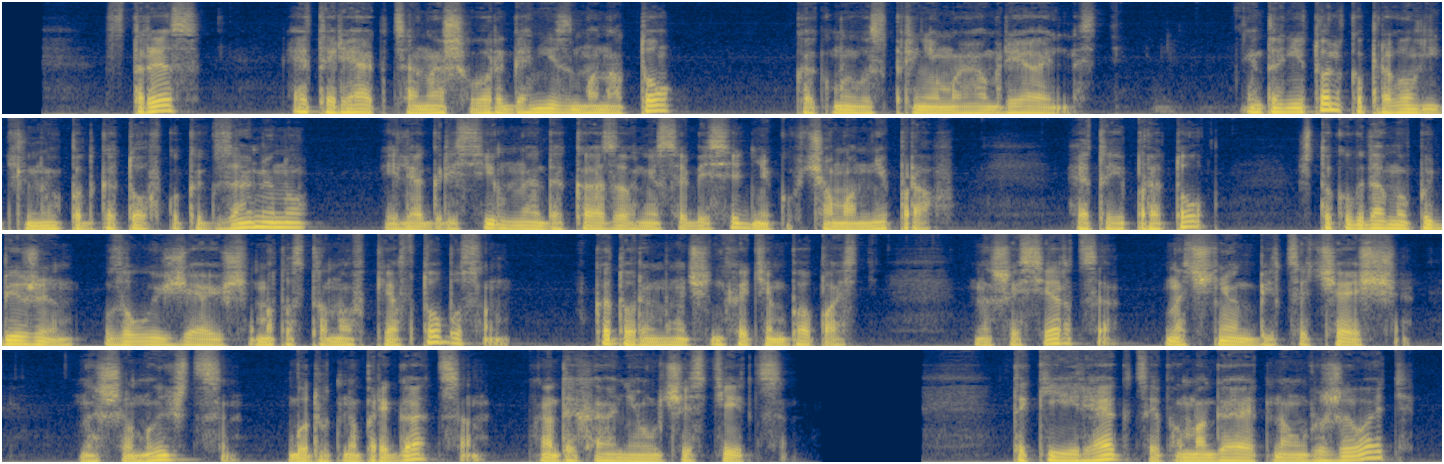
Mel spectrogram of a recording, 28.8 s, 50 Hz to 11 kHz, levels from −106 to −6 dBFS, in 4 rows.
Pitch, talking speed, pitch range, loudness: 95 Hz, 130 wpm, 90-110 Hz, -23 LUFS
